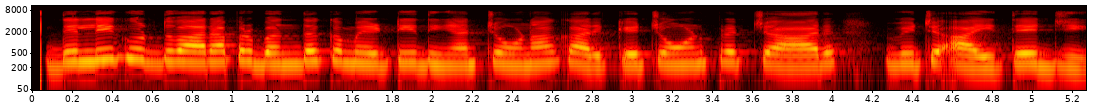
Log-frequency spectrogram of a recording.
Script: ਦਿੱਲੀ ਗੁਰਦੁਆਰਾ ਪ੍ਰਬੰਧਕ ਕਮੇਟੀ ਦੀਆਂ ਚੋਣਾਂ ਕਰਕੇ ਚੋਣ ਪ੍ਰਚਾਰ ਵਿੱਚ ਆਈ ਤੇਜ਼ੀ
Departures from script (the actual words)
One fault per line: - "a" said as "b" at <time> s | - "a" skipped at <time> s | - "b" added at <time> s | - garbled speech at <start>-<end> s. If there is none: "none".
none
